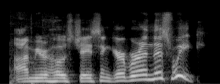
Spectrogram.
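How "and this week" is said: cracking, breaking voice partway through the line. Podcast host introducing himself and the week's show, voice cracking. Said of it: "that was my voice cracking".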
